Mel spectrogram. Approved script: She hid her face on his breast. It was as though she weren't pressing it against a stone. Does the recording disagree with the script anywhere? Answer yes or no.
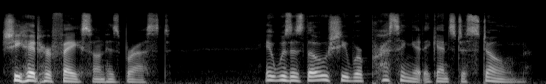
yes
